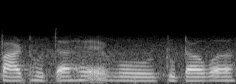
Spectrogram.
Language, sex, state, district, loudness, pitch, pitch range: Hindi, female, Uttar Pradesh, Jyotiba Phule Nagar, -16 LUFS, 175 Hz, 170-185 Hz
